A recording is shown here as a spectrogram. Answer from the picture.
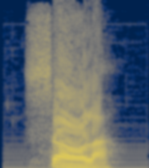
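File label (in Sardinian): "Sola", Sardinian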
